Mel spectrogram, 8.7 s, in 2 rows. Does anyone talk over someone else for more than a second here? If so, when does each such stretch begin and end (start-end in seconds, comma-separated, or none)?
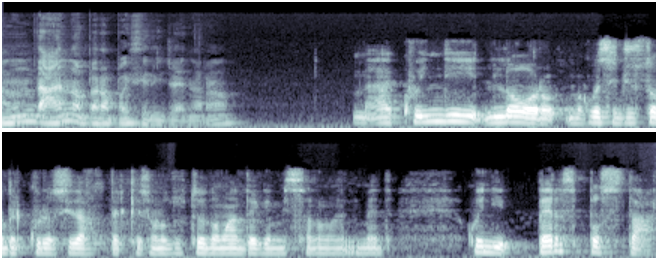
none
